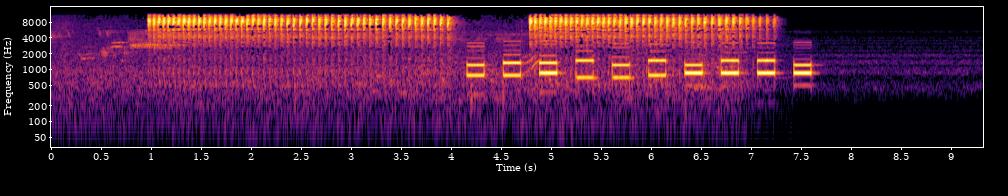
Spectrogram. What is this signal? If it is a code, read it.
DTMF, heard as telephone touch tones, dialled by machine, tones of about 170 ms. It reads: 4583167997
